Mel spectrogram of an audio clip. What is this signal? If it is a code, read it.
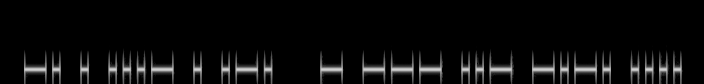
Morse code, heard as a keyed tone, about 17 wpm, 700 Hz. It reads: NEVER TOUCH
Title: Sentences from Top 1200 Words 17wpm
